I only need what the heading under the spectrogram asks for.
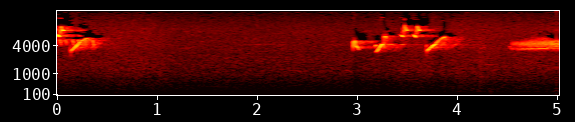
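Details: Meadow bunting (Emberiza cioides ciopsis) at Takayama, Japan, in April 2014, giving quick bursts of high, thin, sharply slurred notes, a short phrase at the start and a longer run after a pause.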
